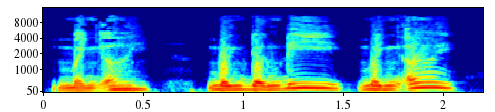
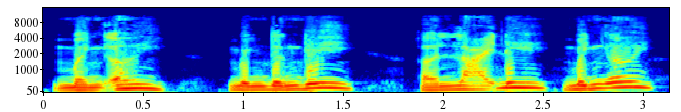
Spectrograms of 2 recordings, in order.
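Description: First: Stunned cry. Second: Mild cry rising higher to the last ơi; a man crying out for his fading wife. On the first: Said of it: "trong lời ông thảng thốt". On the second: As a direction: call after a vanishing wife. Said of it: "gào lên". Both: A narrator's reading.

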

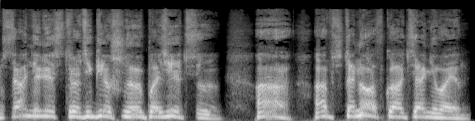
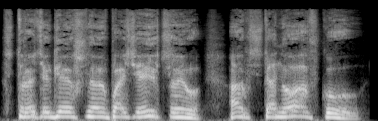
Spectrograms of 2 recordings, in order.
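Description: First: Hesitant ork making an excuse; put-on ork voice, faltering a little; timidly daring to speak up. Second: Slow, drawn-out scornful ork echo; dragged-out ork contempt; hissed. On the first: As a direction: offer a lame excuse in an ork voice. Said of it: "отважился высказаться храбрец". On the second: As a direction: throw the words back slowly as a sneering ork. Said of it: "прошипел Сниггоп". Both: A narrator's reading.

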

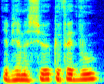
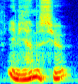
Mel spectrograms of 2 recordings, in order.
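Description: First: Said in the usual way. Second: High, rising, alarmed question; startled fear as she finds him blocking the door; Mélite, alarmed, confronting Trémicourt at the door; frightened. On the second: A narrator's reading. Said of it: "lui dit-elle avec effroi".

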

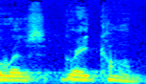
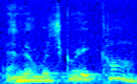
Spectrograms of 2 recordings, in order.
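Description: First: Softer repeat. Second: Much softer and lower; hushed. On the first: Repeated for emphasis. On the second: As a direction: let it fall into a quiet calm. Sermon climax, calm. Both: Acted.

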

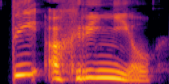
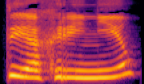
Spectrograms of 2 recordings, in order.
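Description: First: Slow, higher-pitched indignant grumble; grumbling. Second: High, loud outraged shriek; indignant squeal. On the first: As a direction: drag it out crossly, without squealing. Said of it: "заворчала". (медленно, ворчливо) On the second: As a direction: squeal it in shock, pitch shooting up. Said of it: "взвизгнула она и". (возмущённый визг) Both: A narrator's reading.

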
